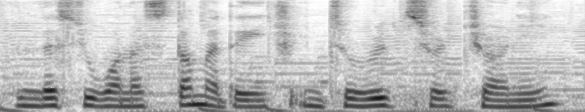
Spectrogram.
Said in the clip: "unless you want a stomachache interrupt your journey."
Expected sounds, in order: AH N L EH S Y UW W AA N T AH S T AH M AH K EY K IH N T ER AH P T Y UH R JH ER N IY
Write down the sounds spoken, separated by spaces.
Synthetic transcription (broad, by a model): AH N L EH S Y UW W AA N AH S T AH M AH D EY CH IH N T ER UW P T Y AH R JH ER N IY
